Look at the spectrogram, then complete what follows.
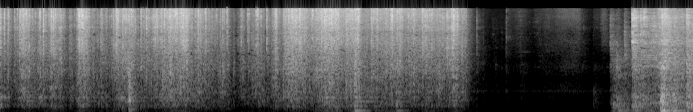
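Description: Baking parchment crinkling and rustling as a baked cake layer on it is pulled out and slid onto a wooden board. About two-thirds of the way in the sound drops to silence for over a second, then a louder rustle with a low thump follows near the end.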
